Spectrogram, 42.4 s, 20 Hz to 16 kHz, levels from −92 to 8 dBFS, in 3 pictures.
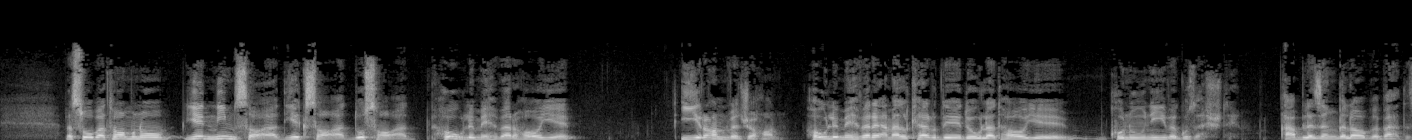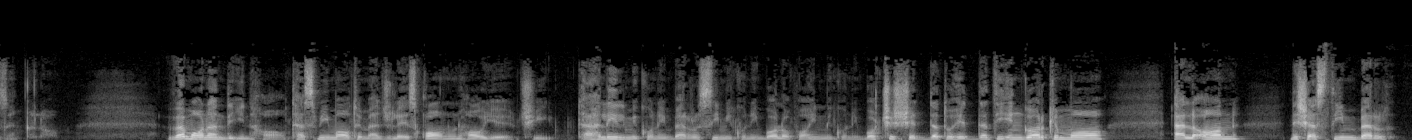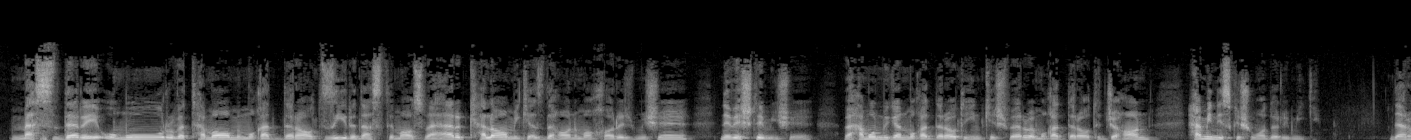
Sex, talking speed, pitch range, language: male, 130 wpm, 140-190 Hz, Persian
